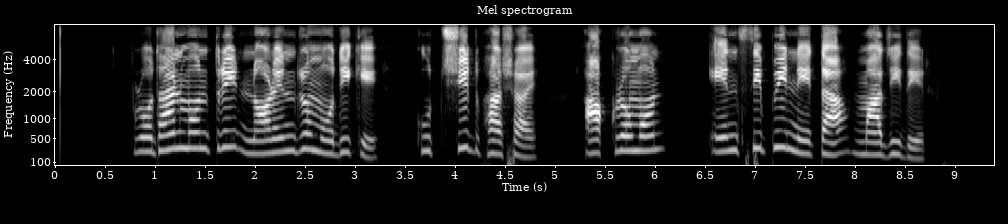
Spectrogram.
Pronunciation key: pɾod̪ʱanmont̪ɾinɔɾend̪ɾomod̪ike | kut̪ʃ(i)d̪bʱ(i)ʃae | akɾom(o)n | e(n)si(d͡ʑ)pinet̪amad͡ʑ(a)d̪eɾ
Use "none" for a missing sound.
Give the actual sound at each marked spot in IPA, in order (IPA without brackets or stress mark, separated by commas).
i, a, o, n, none, i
